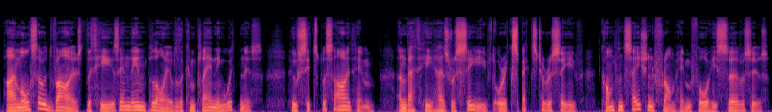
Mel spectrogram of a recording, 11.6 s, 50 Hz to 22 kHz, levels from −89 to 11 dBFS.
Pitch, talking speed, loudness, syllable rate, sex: 100 Hz, 170 wpm, -20 LUFS, 5.0 syllables/s, male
